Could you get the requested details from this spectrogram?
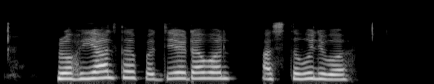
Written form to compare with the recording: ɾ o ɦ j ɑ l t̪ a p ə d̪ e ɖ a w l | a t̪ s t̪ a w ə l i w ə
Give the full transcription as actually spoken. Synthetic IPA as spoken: ɾ o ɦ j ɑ l t̪ a p ə d̪ e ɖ a w l | a s t̪ a w ə l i w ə

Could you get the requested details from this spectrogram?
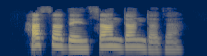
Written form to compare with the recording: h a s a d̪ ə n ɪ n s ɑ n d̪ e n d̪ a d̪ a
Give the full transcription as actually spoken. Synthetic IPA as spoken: h a s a d̪ ə ɪ n s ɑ n d̪ a n d̪ a d̪ a

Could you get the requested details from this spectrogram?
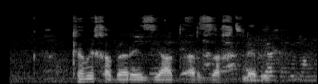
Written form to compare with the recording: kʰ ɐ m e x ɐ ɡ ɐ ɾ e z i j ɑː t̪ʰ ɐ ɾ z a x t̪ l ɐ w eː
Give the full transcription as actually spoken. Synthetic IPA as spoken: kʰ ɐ m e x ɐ b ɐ ɾ e z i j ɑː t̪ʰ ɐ ɾ z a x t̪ l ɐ b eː

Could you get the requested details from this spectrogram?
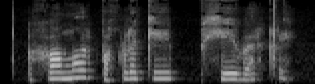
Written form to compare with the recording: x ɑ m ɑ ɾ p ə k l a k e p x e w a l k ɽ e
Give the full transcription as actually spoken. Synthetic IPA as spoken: x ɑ m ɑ ɾ p ə x l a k e p x e w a ɾ k ɽ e

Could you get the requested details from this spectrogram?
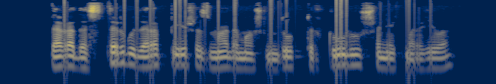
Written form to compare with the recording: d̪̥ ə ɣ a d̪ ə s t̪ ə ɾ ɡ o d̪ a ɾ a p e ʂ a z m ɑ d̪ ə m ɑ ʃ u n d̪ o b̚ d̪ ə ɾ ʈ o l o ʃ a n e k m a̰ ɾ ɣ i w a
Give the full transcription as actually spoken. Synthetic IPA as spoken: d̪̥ a ɣ a d̪ ə s t̪ ə ɾ ɡ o d̪ a ɾ a p e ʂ a z m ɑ d̪ ə m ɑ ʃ u m d̪ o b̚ t̪ ə ɾ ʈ o l o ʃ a n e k m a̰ ɾ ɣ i w a

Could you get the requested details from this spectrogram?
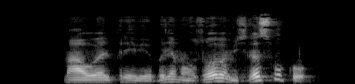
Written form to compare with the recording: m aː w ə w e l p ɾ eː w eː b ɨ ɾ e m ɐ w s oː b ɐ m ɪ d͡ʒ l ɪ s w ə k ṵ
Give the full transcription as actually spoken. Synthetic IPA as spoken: m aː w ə w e l p ɾ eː w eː b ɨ l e m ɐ w z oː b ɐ m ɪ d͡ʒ l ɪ s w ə k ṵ

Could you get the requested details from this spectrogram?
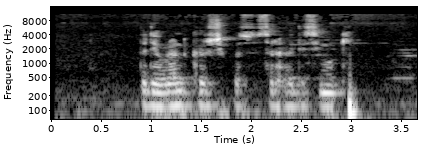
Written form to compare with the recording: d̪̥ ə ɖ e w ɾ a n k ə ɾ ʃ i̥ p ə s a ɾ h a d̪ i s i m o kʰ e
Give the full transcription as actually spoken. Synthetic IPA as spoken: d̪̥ ə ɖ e w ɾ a n k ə ɾ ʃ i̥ p ə s a ɾ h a d̪ i s i m o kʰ e

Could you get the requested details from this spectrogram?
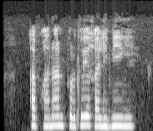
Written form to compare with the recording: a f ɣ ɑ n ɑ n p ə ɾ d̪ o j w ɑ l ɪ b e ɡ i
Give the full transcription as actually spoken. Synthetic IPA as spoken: a f ɣ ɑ n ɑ n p ə ɾ d̪ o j ɣ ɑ l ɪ b e ɡ i

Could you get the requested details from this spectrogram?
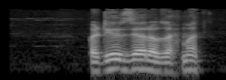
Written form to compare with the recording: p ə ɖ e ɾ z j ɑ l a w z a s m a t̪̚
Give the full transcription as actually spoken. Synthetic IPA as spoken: p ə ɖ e ɾ z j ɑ ɾ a w z a h m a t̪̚

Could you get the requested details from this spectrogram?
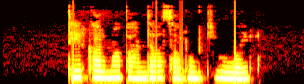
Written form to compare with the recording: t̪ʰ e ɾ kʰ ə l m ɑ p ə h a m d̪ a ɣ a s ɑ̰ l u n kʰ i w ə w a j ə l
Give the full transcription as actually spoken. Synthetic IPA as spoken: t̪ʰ e ɾ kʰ ɑ l m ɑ p ə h a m d̪ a ɣ a s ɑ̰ l u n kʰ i w ə w a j ə l

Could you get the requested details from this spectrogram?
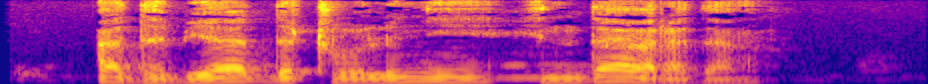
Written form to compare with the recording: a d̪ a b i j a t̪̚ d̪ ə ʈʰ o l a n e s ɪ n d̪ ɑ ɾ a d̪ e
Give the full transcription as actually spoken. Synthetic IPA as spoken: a d̪ a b i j ɑ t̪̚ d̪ ə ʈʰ o l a n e h ɪ n d̪ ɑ ɾ a d̪ a

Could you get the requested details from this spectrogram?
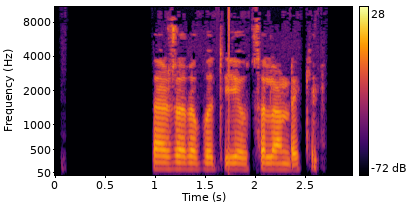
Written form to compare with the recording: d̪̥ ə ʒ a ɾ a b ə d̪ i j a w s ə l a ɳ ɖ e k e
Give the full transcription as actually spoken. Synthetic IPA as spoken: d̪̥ ɑ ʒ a ɾ a b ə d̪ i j a w t͡s ə l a ɳ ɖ a k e

